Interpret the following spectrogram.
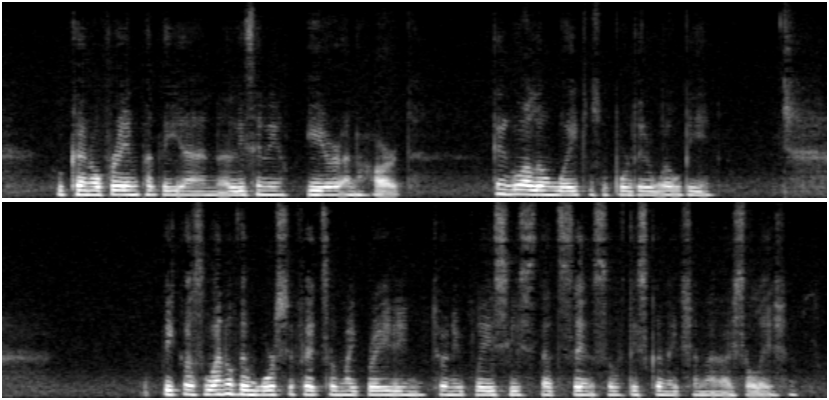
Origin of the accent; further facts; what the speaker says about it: Guatemala; also born or lived in Central America; I am originally from Guatemala, and I am familiar with the living circumstances that refugees leave behind in their home countries. As an immigrant myself, a Guatemalteca and an indigenous person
